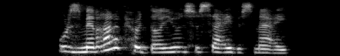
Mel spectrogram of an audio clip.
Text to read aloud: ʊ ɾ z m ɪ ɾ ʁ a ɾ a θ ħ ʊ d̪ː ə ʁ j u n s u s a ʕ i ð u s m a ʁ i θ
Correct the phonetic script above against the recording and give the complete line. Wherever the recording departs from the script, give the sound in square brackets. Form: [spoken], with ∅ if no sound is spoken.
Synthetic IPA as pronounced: ʊ ɾ z m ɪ ɾ ʁ a ɾ a θ ħ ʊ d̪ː ə ʁ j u n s u s a ʕ i ð u s m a [ʕ] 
